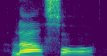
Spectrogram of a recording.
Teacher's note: La so, lamnya tipis, sadnya tebal ya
